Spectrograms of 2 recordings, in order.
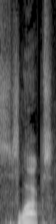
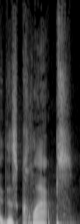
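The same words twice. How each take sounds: First: "Slaps" with a stretched s and falling tune; corrected word. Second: "claps" with a hard k, quoting a friend; mispronounced slang. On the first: Shown as a demonstration. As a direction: say "Slaps" with a long hissed s. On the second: Retold or imitated. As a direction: say "This claps" with a clear k sound instead of sl. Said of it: "As you would say".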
